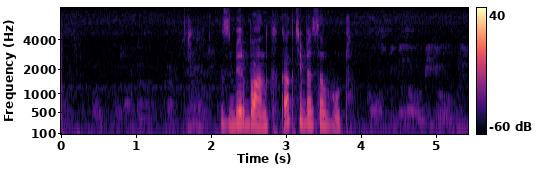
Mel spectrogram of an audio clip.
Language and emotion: Russian, neutral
